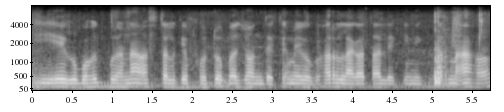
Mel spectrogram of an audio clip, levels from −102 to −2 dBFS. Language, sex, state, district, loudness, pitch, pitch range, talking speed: Bhojpuri, male, Bihar, East Champaran, -21 LUFS, 125 Hz, 120-130 Hz, 200 wpm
